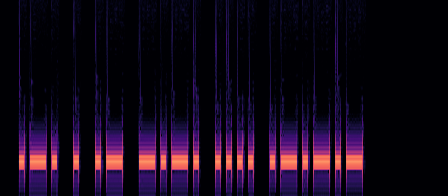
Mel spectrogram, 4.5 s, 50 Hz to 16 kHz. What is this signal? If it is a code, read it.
Morse code, heard as a keyed tone, about 22 wpm, 700 Hz. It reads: REACH.
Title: Sentences from Top 1000 Words - Review Part 2 - 22wpm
